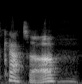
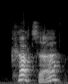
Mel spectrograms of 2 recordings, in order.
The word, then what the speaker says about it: Qatar: Well, you just delete whichever version of the pronunciation, but it's Qatar. But for our American friends, Cutter, that's C-U-T-E-R.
